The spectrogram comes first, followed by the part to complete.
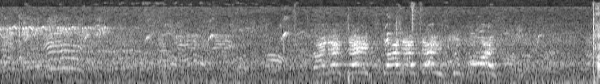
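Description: Faint open-air ambience of a football ground: small birds chirping repeatedly, with faint distant shouting voices of players calling on the field about halfway through.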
